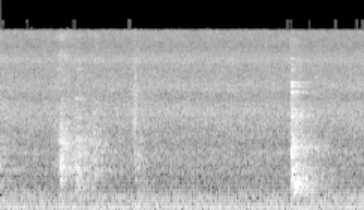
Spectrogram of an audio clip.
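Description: Tomato paste stirred into a sizzling creamy chicken pasta sauce with sun-dried tomatoes, a steady low sizzle broken by three short scraping stir strokes, the last one loudest, with no talking.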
